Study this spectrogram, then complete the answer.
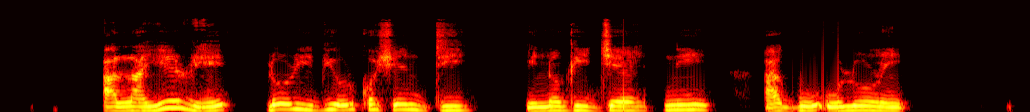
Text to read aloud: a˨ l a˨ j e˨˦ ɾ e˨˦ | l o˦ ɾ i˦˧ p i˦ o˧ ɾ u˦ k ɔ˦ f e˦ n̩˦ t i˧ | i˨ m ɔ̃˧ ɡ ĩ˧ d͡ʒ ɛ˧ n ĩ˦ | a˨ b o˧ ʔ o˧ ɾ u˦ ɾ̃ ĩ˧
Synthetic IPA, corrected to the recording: a˨ l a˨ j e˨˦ ɾ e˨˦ | l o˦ ɾ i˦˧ b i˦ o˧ ɾ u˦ k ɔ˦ ʃ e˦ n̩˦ d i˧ | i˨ n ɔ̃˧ ɡ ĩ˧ d͡ʒ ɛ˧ n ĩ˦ | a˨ ɡ͡b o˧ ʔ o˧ l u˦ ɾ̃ ĩ˧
